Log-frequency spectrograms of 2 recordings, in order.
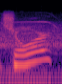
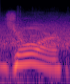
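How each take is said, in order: First: The word starts with a voiceless 'ch' sound. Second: The word starts with a voiced 'j' sound. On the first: The speaker calls it right. "you don't know how to pronounce uh, chore?" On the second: The speaker calls it wrong. "He kept calling it jor"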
